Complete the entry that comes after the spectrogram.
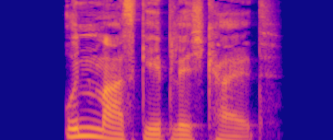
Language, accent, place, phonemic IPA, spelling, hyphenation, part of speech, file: German, Germany, Berlin, /ˈʊnmaːsɡeːplɪçkaɪ̯t/, Unmaßgeblichkeit, Un‧maß‧geb‧lich‧keit, noun, De-Unmaßgeblichkeit.ogg
- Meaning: irrelevance, unauthoritativeness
